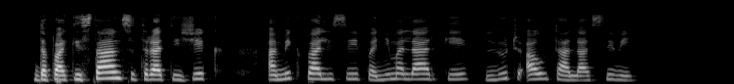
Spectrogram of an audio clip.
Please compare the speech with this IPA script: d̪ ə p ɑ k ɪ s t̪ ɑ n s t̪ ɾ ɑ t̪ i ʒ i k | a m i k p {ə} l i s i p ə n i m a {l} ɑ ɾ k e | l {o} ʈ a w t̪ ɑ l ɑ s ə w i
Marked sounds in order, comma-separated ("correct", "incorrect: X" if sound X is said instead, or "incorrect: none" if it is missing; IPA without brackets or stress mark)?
incorrect: ɑ, correct, incorrect: u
